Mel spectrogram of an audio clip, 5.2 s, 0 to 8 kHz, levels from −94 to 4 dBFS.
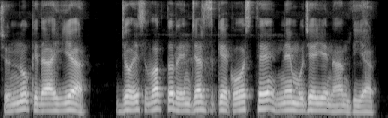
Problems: background sounds at intervals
